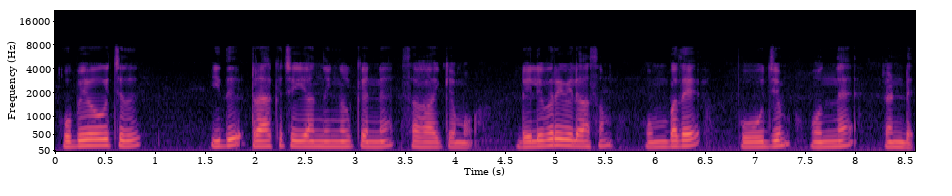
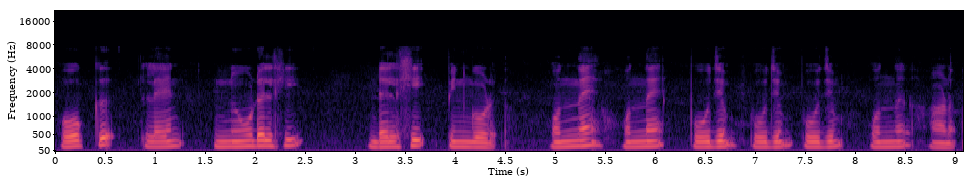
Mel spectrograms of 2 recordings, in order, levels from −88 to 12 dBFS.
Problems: low volume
